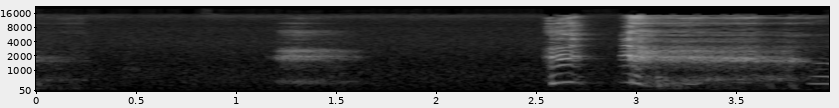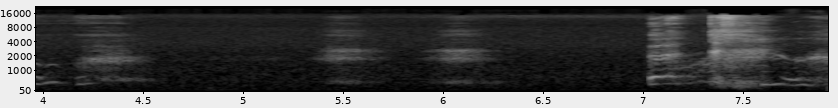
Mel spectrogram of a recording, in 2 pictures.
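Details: Two loud sneezes preceded by short building in-breaths, with more breaths between them, in a quiet room; sneezing.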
